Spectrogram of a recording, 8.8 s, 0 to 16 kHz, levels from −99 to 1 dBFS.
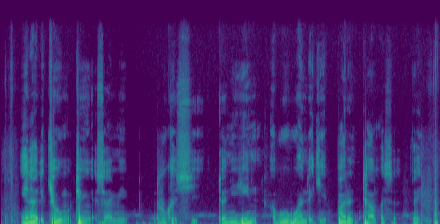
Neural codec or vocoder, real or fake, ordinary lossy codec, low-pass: none; real; none; 14.4 kHz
